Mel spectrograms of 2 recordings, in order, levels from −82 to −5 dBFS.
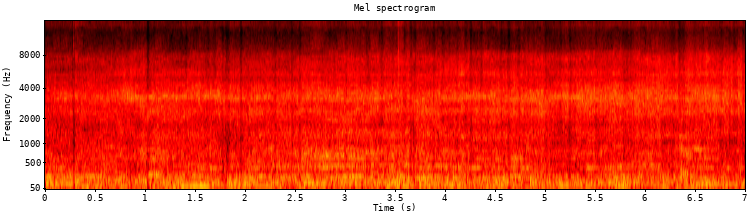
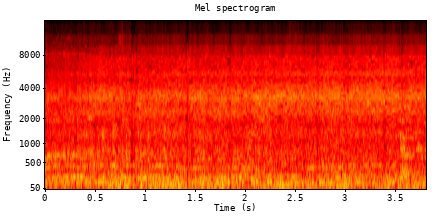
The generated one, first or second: first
